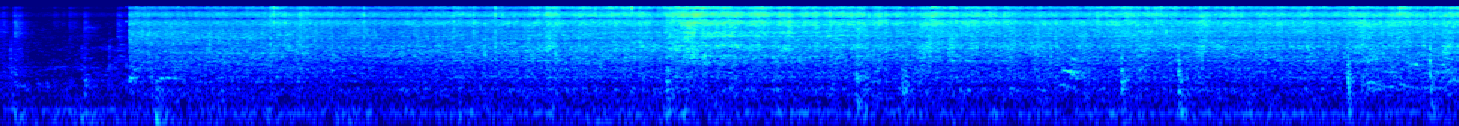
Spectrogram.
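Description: Mushroom thoran (mushrooms with grated coconut) frying in a pan: a steady sizzle that starts suddenly about a second in, with a wooden spatula stirring through it near the end.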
